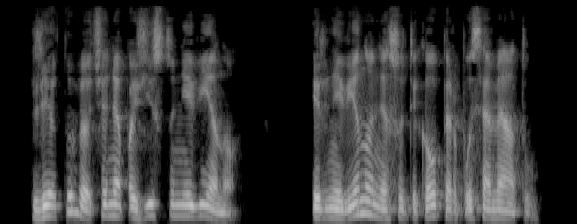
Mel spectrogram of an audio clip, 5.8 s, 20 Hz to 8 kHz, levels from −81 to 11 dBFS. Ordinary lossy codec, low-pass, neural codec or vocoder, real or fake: MP3, 48 kbps; 7.2 kHz; none; real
